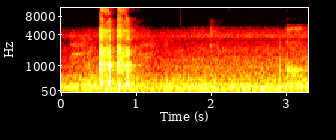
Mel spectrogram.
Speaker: show me bad cough where's your bad cough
